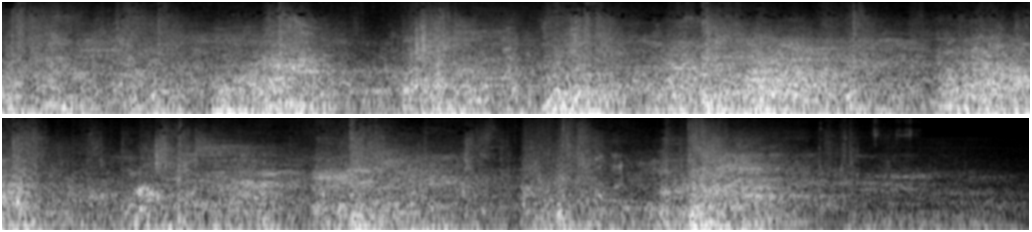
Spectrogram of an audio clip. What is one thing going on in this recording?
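Loud fantasy combat effects crash, whoosh and clang in rapid bursts.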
